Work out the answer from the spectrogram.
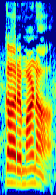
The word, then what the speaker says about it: কর্মণা: উচ্চারণ হবে, ন প্রসিদ্ধেদ কর্মণা, কর্মণা, মূর্ধন্য আছে, তাহলে না উচ্চারণ হবে, জিহ্বা উল্টে ন উচ্চারণ, তাহলে কর্মণা, ন প্রসিদ্ধেদ কর্মণা, এইভাবে উচ্চারণ হবে।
